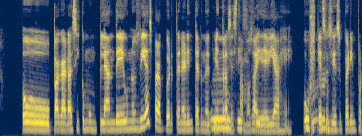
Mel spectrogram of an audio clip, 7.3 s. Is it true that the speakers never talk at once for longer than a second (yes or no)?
no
